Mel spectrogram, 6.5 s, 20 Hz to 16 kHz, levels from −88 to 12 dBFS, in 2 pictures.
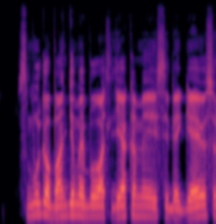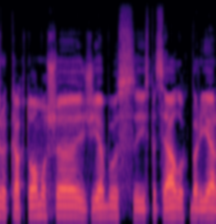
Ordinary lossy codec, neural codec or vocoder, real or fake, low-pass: MP3, 64 kbps; none; real; 14.4 kHz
